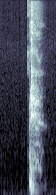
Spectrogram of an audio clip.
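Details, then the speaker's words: Adult man coughing repeatedly during a live stream, unable to stop; he says it sounds worse than it is. "Yes, I have a cough. You may notice. This sounds a lot worse than it is, right? It just can't stop coughing."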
